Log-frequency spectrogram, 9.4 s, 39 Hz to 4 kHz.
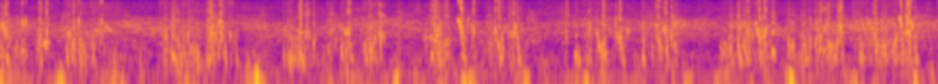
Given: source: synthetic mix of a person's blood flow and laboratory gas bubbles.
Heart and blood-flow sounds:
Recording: Doppler ultrasound of blood flow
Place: subclavian vein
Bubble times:
0.00-0.31 s: bubbles
0.36-0.60 s: bubbles
0.64-1.21 s: bubbles
1.40-1.48 s: bubbles
1.59-2.02 s: bubbles
2.05-2.41 s: bubbles
2.82-3.58 s: bubbles
3.62-3.90 s: bubbles
4.23-4.79 s: bubbles
4.87-5.27 s: bubbles
5.65-6.33 s: bubbles
6.42-6.81 s: bubbles
7.19-7.79 s: bubbles
7.85-8.48 s: bubbles
8.52-9.23 s: bubbles
From the record:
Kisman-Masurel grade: 342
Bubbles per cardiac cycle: rolling drumbeat, 9 or more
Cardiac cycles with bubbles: 100%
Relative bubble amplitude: moderate (0.250 to 0.450)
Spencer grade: 3 (all of the cardiac periods contain showers or single bubble signals, but not dominating or overriding the cardiac motion signals)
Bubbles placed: anywhere in the cardiac cycle

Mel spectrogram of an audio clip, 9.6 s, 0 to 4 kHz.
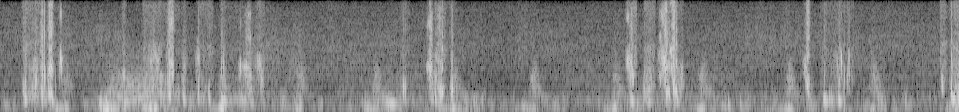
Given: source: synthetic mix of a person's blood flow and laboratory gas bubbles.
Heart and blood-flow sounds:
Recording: Doppler ultrasound of blood flow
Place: subclavian vein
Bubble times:
0.21-0.65 s: bubbles
1.21-1.26 s: bubbles
1.42-1.89 s: bubbles
1.95-2.14 s: bubbles
2.19-2.66 s: bubbles
4.00-4.09 s: bubbles
4.26-4.57 s: bubbles
6.25-6.38 s: bubbles
6.42-6.85 s: bubbles
8.03-8.14 s: bubbles
8.20-8.54 s: bubbles
9.39-9.60 s: bubbles
From the record:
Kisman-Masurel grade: 233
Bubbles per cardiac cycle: several, 3 to 8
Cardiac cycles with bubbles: 50 to 99%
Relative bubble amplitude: loud (0.450 to 0.775)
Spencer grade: 3 (all of the cardiac periods contain showers or single bubble signals, but not dominating or overriding the cardiac motion signals)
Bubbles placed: anywhere in the cardiac cycle

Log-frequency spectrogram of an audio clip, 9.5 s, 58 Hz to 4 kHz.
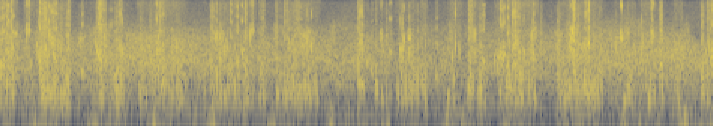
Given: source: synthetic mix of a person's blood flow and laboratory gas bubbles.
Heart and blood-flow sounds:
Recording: Doppler ultrasound of blood flow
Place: subclavian vein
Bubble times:
0.00-0.29 s: bubbles
0.32-0.98 s: bubbles
1.03-1.76 s: bubbles
1.81-2.52 s: bubbles
2.70-3.60 s: bubbles
3.65-4.28 s: bubbles
4.73-5.68 s: bubbles
5.79-5.86 s: bubbles
5.90-6.48 s: bubbles
6.55-7.19 s: bubbles
7.38-8.07 s: bubbles
8.17-8.89 s: bubbles
8.96-9.12 s: bubbles
9.31-9.52 s: bubbles
From the record:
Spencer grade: 4 (maximum detectable bubble signal sounding continuously throughout systole and diastole of every cardiac period, and overriding the amplitude of the normal cardiac signals)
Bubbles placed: anywhere in the cardiac cycle

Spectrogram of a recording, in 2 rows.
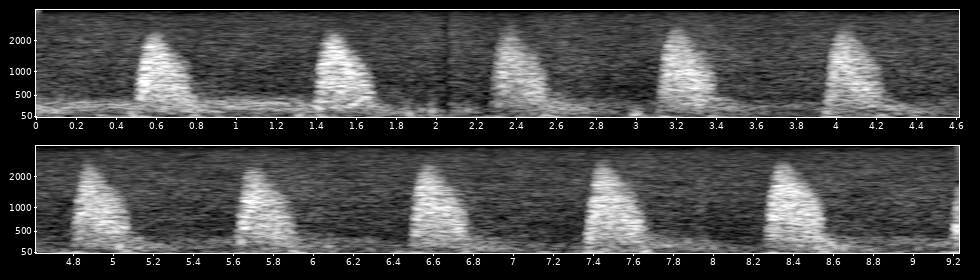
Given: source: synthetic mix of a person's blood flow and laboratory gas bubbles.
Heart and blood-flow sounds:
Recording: Doppler ultrasound of blood flow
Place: subclavian vein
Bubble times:
no bubbles
From the record:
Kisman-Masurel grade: 000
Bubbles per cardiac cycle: 0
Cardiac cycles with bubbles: 0%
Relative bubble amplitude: no bubbles discernible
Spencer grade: 0 (complete lack of bubble signals)

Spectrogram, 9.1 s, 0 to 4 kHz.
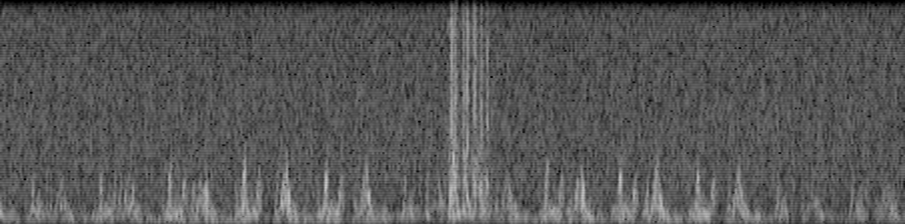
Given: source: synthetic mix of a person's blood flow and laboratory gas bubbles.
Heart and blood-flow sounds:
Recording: Doppler ultrasound of blood flow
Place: precordium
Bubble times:
4.25-4.33 s: bubbles
4.42-4.91 s: bubbles
From the record:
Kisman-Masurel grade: 212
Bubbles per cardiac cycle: several, 3 to 8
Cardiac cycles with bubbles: 1 to 10%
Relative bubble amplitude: moderate (0.250 to 0.450)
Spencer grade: 1 (occasional bubble signal discernible with the cardiac motion signal, with majority of cardiac periods free of bubbles)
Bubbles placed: anywhere in the cardiac cycle

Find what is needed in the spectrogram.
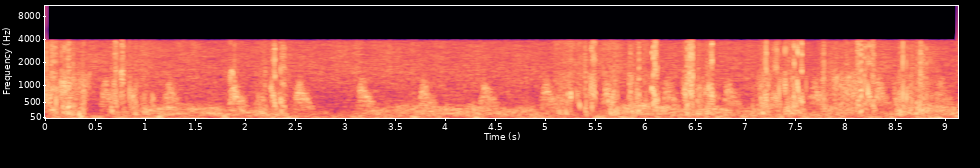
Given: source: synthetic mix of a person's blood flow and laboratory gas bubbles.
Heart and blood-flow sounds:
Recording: Doppler ultrasound of blood flow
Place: subclavian vein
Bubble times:
0.00-0.44 s: bubbles
0.63-1.12 s: bubbles
1.83-2.03 s: bubbles
2.08-2.49 s: bubbles
5.08-5.51 s: bubbles
5.58-5.77 s: bubbles
5.83-6.18 s: bubbles
6.26-6.33 s: bubbles
6.35-6.74 s: bubbles
7.05-7.64 s: bubbles
7.74-8.32 s: bubbles
8.43-8.92 s: bubbles
From the record:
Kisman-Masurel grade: 332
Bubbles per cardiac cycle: rolling drumbeat, 9 or more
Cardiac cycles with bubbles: 50 to 99%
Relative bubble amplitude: moderate (0.250 to 0.450)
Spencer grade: 3 (all of the cardiac periods contain showers or single bubble signals, but not dominating or overriding the cardiac motion signals)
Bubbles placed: anywhere in the cardiac cycle

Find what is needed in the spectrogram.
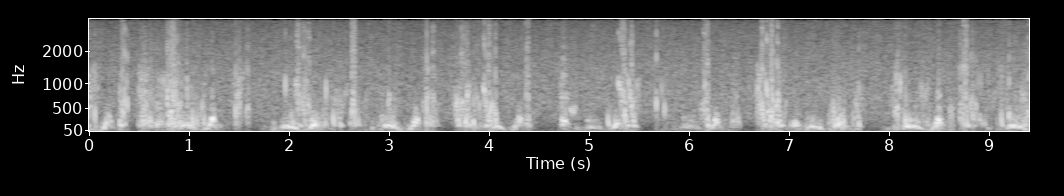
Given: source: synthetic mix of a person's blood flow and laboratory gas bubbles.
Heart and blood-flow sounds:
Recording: Doppler ultrasound of blood flow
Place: precordium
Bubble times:
0.00-0.10 s: bubbles
0.29-0.42 s: bubbles
0.48-1.20 s: bubbles
1.43-1.62 s: bubbles
1.94-2.24 s: bubbles
2.31-2.80 s: bubbles
2.87-3.08 s: bubbles
3.33-3.52 s: bubbles
3.64-4.10 s: bubbles
4.35-4.43 s: bubbles
4.69-4.88 s: bubbles
5.16-5.51 s: bubbles
5.65-5.80 s: bubbles
6.09-6.23 s: bubbles
6.42-6.52 s: bubbles
6.64-6.98 s: bubbles
7.01-7.12 s: bubbles
7.38-7.59 s: bubbles
7.62-7.75 s: bubbles
8.01-8.23 s: bubbles
8.25-8.42 s: bubbles
8.59-9.00 s: bubbles
9.07-9.41 s: bubbles
From the record:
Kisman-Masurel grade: 342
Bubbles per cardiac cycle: rolling drumbeat, 9 or more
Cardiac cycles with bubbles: 100%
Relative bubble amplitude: moderate (0.250 to 0.450)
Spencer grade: 3 (all of the cardiac periods contain showers or single bubble signals, but not dominating or overriding the cardiac motion signals)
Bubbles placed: only in the low amplitude regions of the cardiac cycle

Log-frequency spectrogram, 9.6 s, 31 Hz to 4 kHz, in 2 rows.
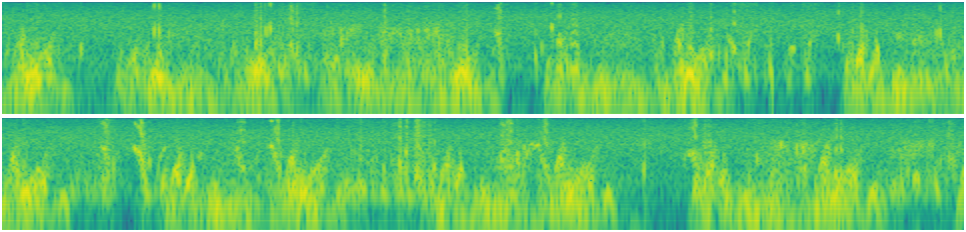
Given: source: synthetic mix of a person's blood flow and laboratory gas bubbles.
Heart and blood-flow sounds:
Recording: Doppler ultrasound of blood flow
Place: precordium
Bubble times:
0.12-0.30 s: bubbles
0.36-0.43 s: bubbles
0.72-0.89 s: bubbles
1.23-2.28 s: bubbles
2.44-2.54 s: bubbles
2.62-2.92 s: bubbles
3.51-3.85 s: bubbles
3.90-4.08 s: bubbles
4.14-4.38 s: bubbles
4.45-4.89 s: bubbles
5.11-5.41 s: bubbles
5.45-5.64 s: bubbles
5.77-5.82 s: bubbles
5.95-6.29 s: bubbles
6.48-7.05 s: bubbles
7.25-7.71 s: bubbles
7.99-8.05 s: bubbles
8.20-8.47 s: bubbles
8.51-9.04 s: bubbles
9.14-9.63 s: bubbles
From the record:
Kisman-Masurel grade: 242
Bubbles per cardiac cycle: several, 3 to 8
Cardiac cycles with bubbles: 100%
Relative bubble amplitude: moderate (0.250 to 0.450)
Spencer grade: 3 (all of the cardiac periods contain showers or single bubble signals, but not dominating or overriding the cardiac motion signals)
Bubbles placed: anywhere in the cardiac cycle

